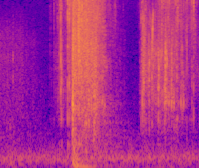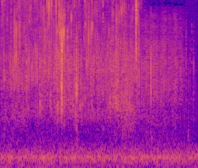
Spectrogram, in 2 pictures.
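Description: A flame crackles and hisses.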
